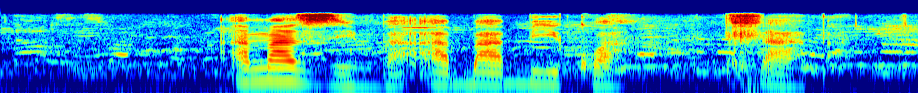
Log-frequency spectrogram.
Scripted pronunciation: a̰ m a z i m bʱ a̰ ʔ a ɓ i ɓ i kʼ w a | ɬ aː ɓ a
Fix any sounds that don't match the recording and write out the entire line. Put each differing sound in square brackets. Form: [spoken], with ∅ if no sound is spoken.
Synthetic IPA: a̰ m a z i m bʱ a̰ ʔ a ɓ [a] ɓ i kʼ w a | ɬ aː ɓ a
